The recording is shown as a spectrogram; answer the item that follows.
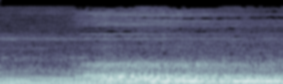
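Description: A man's steady low hum with closed lips: the humming-bee exhale of bhramari pranayama. It swells about half a second in, over soft ambient background music.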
